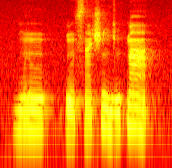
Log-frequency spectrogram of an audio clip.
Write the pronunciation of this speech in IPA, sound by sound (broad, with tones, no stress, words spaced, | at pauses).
bũ˧ɾũ˧ | k͡pũ˨sã˨˦ʃĩ˦˨ ɡĩ˨˦k͡pã˦˨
